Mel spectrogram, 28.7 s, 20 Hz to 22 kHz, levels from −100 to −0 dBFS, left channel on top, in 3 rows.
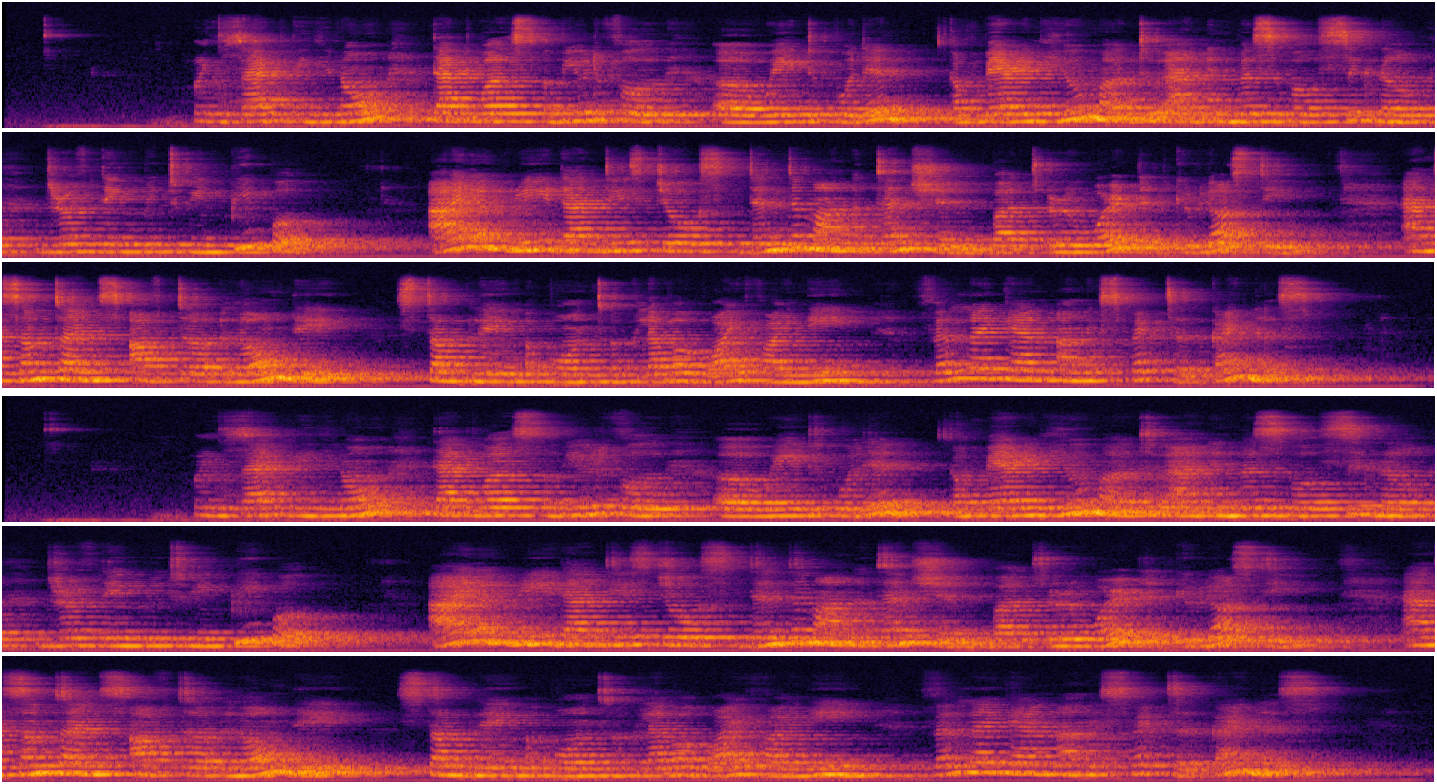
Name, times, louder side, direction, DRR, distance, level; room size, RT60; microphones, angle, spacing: voice 1, 1.3-11.6 12.4-18.2 18.5-21.4 21.7-24.9 25.3-27.8, equal, 75° left, -4 dB, 4.5 m, -26 dB
17.0 x 15.5 x 3.3 m, 2.1 s
head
